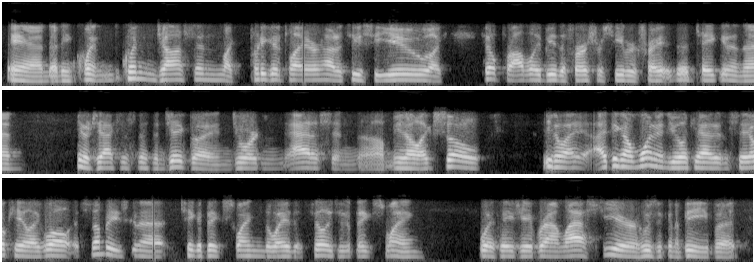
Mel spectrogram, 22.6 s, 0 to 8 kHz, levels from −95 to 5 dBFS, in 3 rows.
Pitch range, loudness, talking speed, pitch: 140-160 Hz, -20 LUFS, 210 wpm, 150 Hz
